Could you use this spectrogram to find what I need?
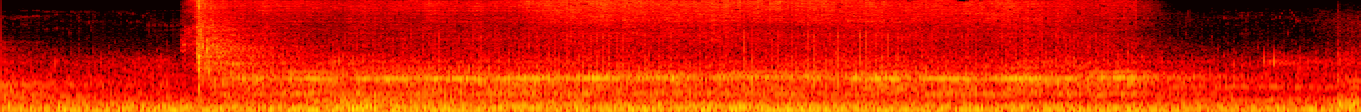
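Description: A repair tool hums and crackles steadily.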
